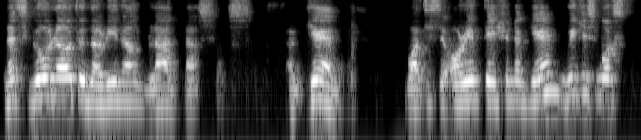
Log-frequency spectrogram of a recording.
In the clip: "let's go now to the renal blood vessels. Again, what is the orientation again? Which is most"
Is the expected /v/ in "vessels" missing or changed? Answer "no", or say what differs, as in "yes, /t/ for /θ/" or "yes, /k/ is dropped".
yes, /p/ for /v/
